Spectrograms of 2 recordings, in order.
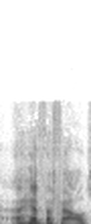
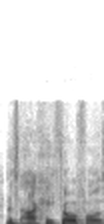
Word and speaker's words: Ahithophel: Then Absalom sent for, I know it spells like Ahithophel. Some people say it that way, but if you look at the linguistic, it's Achitophel is how you pronounce that name.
